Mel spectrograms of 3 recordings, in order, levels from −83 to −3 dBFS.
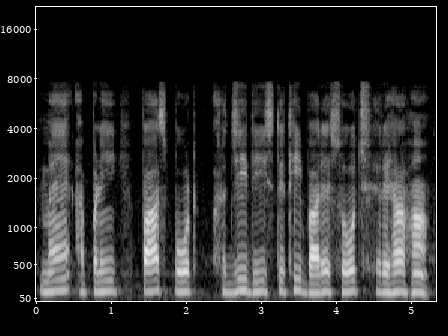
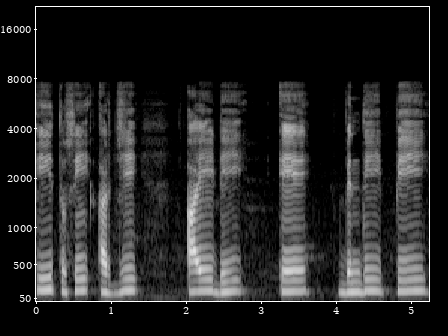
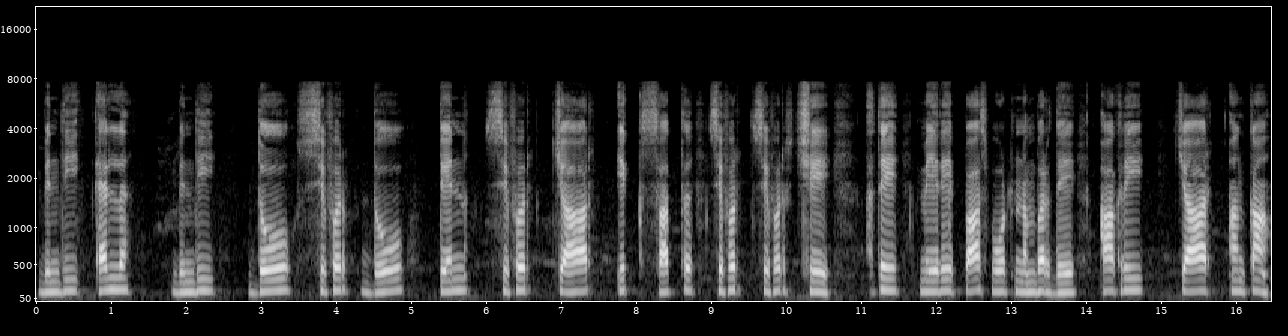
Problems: none marked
